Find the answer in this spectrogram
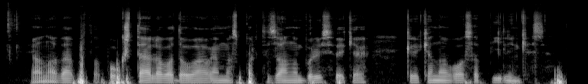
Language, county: Lithuanian, Kaunas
